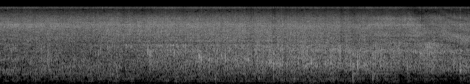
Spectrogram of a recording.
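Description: Water pours into a plate beside a pan of egg and potato curry, making a steady, close broadband rush that runs unbroken for the whole stretch with no voices.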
